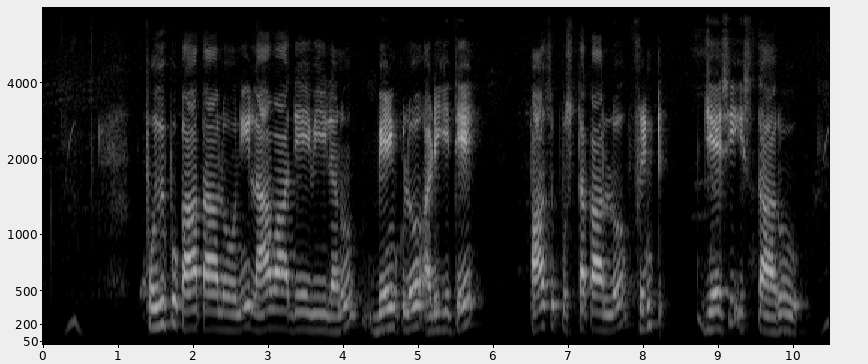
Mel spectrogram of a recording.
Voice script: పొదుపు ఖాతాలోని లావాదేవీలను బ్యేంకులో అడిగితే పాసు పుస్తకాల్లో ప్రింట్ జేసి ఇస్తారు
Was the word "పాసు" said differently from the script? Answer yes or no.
no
